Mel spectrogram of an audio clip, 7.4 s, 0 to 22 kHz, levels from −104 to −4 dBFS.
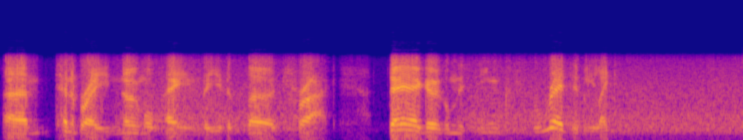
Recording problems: phone-call audio; poor line; nothing above 4 kHz
hiss; noticeable; from 1 to 3 s and from 4.5 s on; 15 dB below the speech
uneven, jittery; strongly; from 0.5 to 6 s

